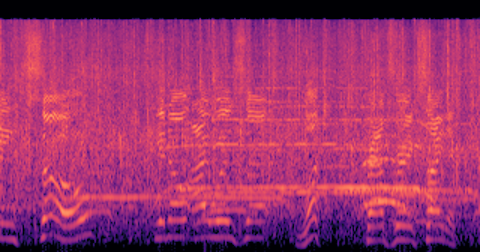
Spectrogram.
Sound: loud cheering

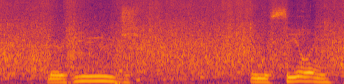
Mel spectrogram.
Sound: none

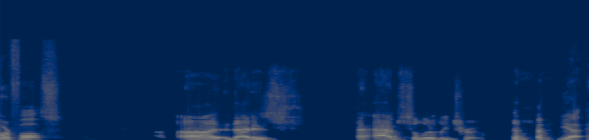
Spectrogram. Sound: laughing

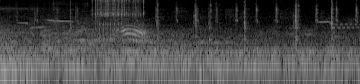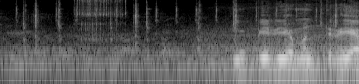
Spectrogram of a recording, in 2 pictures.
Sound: sound of clocks working and winding

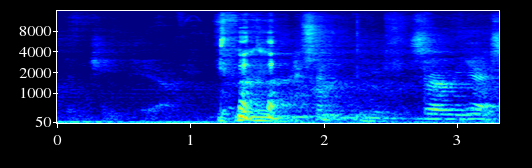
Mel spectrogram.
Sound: laughs

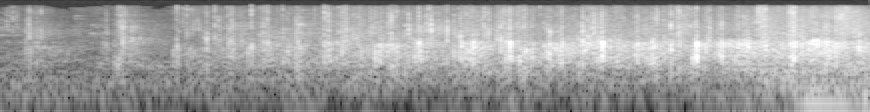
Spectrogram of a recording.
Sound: applause

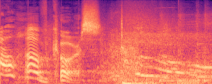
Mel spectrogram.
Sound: groaning

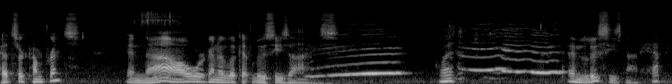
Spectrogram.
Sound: crying

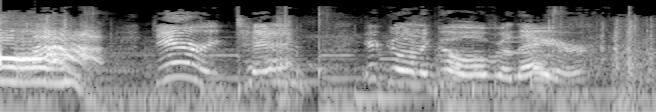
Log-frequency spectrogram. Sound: screams

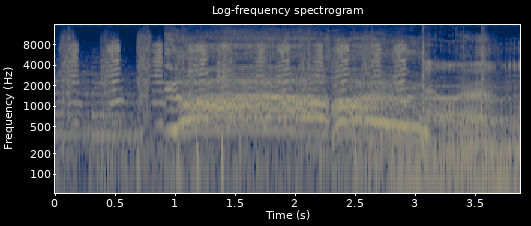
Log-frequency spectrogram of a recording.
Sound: groaning

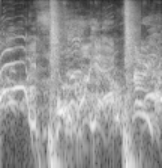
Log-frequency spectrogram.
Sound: slap

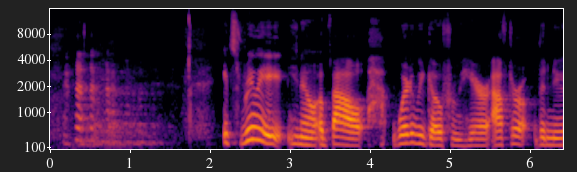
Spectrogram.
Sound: laugh

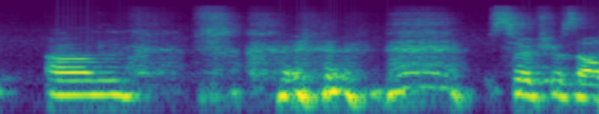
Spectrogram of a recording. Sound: laughing

